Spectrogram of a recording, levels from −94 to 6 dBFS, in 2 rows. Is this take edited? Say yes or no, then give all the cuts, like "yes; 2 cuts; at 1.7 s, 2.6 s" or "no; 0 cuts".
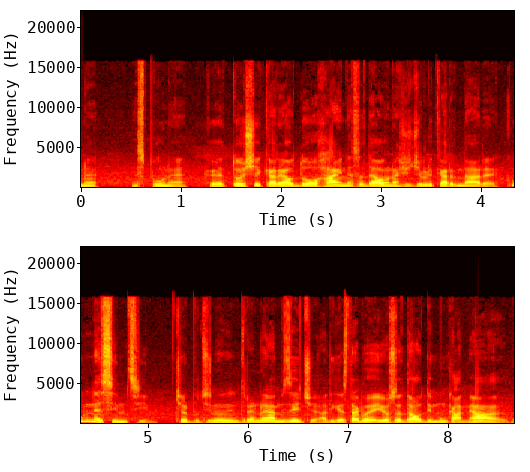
yes; 3 cuts; at 1.1 s, 4.2 s, 5.1 s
